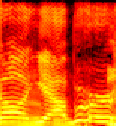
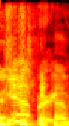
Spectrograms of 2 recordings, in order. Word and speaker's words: jabber: Do you mean blabber or jabber? – No, yabber. – Jabber. Jabber with the soft J.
